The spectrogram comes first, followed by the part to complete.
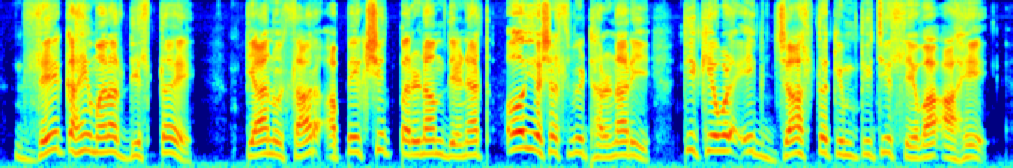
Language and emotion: Marathi, angry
